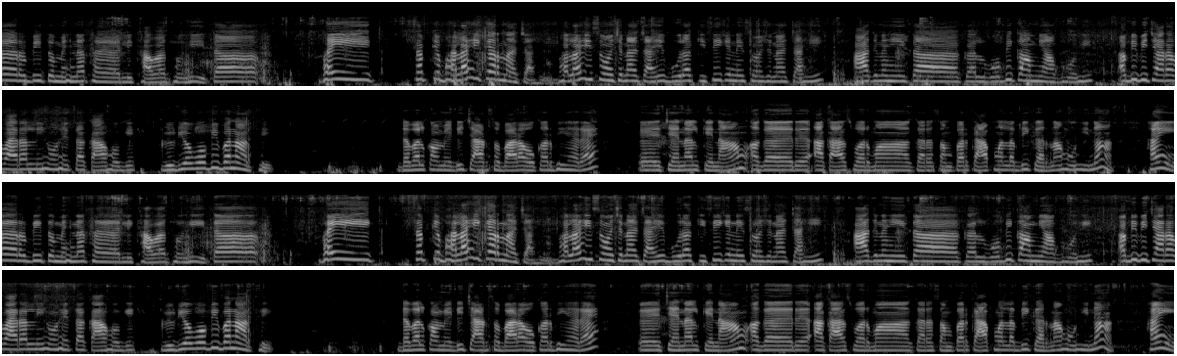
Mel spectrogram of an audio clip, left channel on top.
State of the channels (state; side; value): normal; both; correlation 0.49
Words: भी तो मेहनत है लिखावत हो ही। तो भाई सबके भला ही करना चाहिए, भला ही सोचना चाहिए, बुरा किसी के नहीं सोचना चाहिए। आज नहीं तो कल वो भी कामयाब हो ही। अभी बेचारा वायरल नहीं हो है तो का होगे, वीडियो वो भी बनाते डबल कॉमेडी 412 ओकर भी है चैनल के नाम। अगर आकाश वर्मा का संपर्क आप मतलब भी करना हो ही ना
